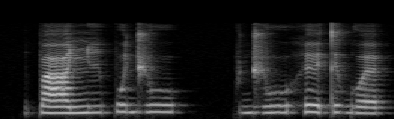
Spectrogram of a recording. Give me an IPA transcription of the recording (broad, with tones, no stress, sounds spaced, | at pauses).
p aː˨ ɲ i˨ p ʊ˦ d͡ʒ u˦ | d͡ʒ uː˨ h e˦˨ t ɪ˦ ɡʷ ɛ˨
